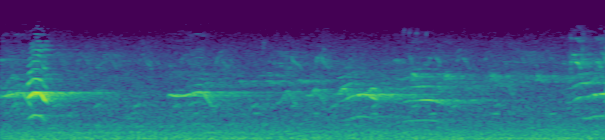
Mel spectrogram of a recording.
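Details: Indian peacock in India: one sharp, loud honking cry at the start, then softer wavering calls and distant bird chatter over a continuous outdoor hiss.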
